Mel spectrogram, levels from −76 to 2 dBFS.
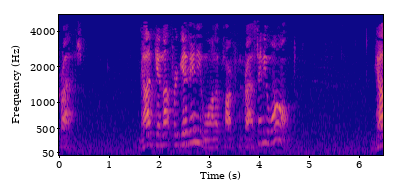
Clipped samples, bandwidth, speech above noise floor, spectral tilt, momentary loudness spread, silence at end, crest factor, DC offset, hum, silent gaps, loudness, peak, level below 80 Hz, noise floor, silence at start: under 0.1%; 5.2 kHz; 29 dB; -5.5 dB/octave; 14 LU; 0 s; 22 dB; under 0.1%; none; none; -32 LUFS; -12 dBFS; -68 dBFS; -61 dBFS; 0 s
